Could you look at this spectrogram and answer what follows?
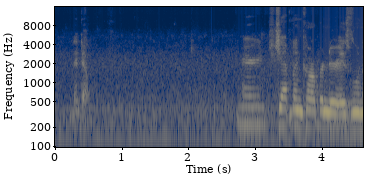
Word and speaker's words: LeDoux: Capital L, little E, capital D, O-U-X, spells Liddell.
